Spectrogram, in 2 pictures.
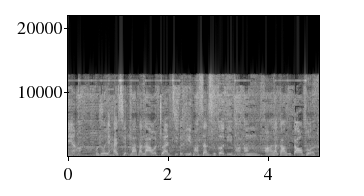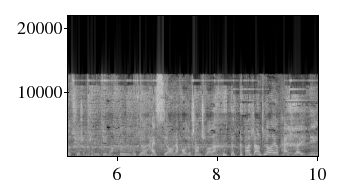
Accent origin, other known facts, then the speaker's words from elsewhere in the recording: Guangdong, China; 我父母是就广东人，我就其中一方是广东人，我是从广东那边过来的，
